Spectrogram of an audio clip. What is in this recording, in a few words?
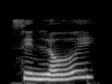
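Vietnamese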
